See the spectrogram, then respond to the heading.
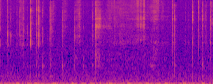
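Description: A small stake-type solar garden light with a stainless steel cap and hollow tube, a clear plastic lens section and a dark solar panel on top is held and turned in the hands while fingernails scratch and tap the metal. A quick, irregular run of short, dry clicks and scratches is heard, bright and tinny with almost no ring, over a faint low rumble.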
